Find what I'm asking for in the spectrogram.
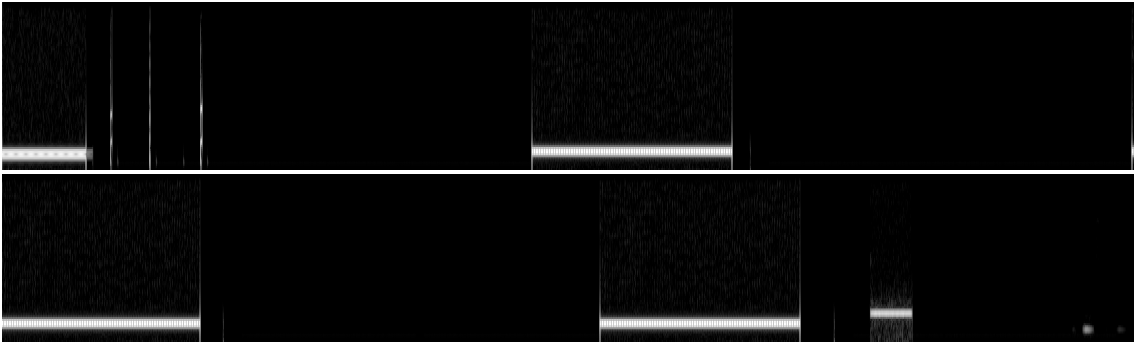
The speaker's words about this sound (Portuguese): A ligação vai ficar muda, mas não desliga, tá ok? Então, um minuto. Transferência.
